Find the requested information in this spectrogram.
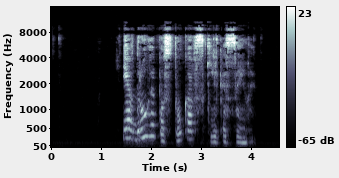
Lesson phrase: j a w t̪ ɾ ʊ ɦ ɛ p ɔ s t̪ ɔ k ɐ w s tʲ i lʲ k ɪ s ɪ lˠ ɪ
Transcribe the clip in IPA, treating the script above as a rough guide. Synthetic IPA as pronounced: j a w d̪ ɾ u ɦ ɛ p ɔ s t̪ u k ɐ w s kʲ i lʲ k ɪ s ɪ lˠ ɪ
